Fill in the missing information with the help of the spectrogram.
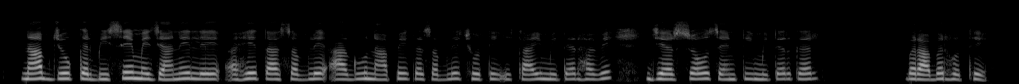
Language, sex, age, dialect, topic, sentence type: Chhattisgarhi, female, 18-24, Northern/Bhandar, agriculture, statement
